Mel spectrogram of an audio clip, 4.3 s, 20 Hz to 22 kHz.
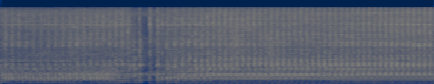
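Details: Stuart 7A vertical steam engine, modified and retimed (recentred both sides, was slightly off/too low), steamed on the bench from a vintage Stuart 504 boiler blowing off just over 60: crisp, even exhaust beats about 3.5 per second; running cleanly, well timed.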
